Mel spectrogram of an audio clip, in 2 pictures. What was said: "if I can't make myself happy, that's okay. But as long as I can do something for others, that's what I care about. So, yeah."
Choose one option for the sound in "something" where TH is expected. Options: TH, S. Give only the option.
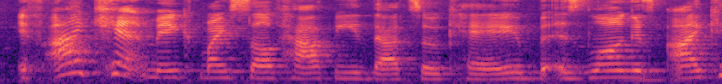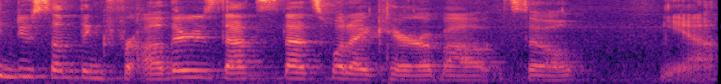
TH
